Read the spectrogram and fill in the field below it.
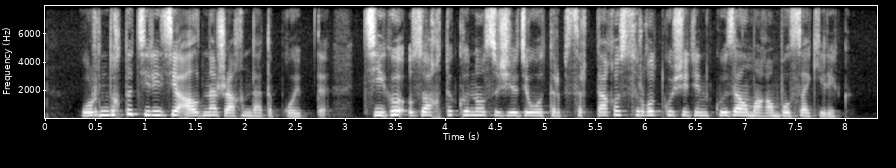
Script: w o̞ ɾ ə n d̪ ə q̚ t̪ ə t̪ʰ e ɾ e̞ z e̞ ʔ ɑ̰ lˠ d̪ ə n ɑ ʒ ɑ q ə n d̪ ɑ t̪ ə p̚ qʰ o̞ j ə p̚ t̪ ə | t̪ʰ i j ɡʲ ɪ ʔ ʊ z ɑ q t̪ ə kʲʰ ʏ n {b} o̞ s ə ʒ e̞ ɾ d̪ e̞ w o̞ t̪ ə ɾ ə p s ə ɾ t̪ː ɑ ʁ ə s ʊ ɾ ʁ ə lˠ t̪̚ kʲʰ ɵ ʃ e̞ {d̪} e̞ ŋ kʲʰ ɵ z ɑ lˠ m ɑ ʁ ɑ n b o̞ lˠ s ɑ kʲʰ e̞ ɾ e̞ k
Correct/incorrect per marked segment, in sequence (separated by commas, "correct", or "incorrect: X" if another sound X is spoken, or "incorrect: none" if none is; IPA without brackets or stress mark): incorrect: w, correct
